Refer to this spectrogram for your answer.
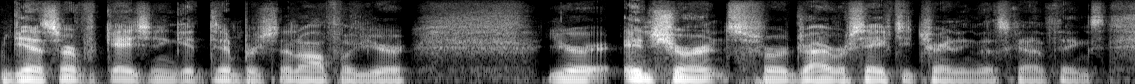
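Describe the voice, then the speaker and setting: On a very clean recording with a silent background, a man talks at a fairly quick pace in a bright, sharp tone. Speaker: paramedic educator and show host. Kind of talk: live-stream rant and Q&A. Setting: studio, Facebook live stream. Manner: halting, self-correcting.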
